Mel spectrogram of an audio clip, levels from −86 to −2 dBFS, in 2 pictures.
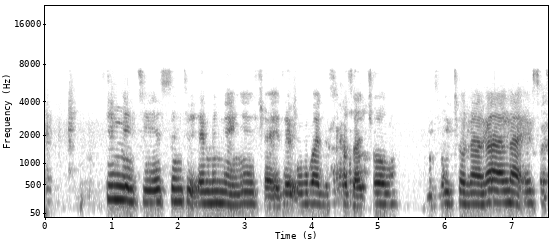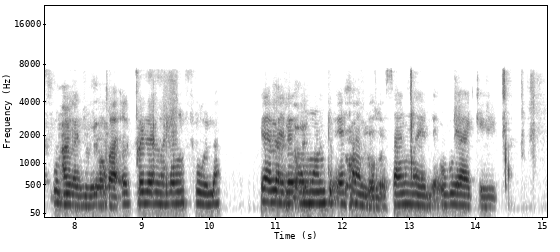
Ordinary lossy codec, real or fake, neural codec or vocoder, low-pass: Opus, 64 kbps; fake; vocoder, 44.1 kHz, 128 mel bands, Pupu-Vocoder; 7.2 kHz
